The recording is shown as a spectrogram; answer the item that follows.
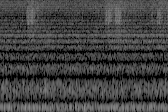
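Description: Near silence: a faint, steady hiss with a thin electrical hum.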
